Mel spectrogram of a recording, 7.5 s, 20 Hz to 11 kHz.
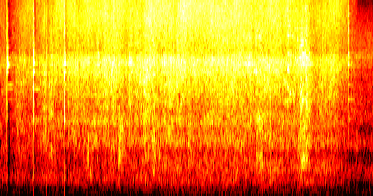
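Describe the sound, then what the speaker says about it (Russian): Meat for Fergana-style Uzbek plov sizzling in hot oil over high heat while being stirred, a steady close frying hiss with a few sharp clinks of the utensil against the pot. "Мясо немножко прожарилось, и теперь можно добавлять соль. Добавим 1 столовую ложку и продолжаем интенсивно перемешивать"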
